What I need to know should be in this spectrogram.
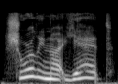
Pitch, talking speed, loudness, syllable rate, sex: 285 Hz, 150 wpm, -13 LUFS, 4.6 syllables/s, female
